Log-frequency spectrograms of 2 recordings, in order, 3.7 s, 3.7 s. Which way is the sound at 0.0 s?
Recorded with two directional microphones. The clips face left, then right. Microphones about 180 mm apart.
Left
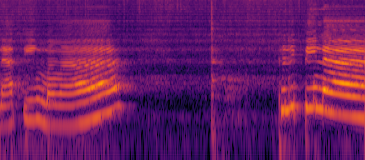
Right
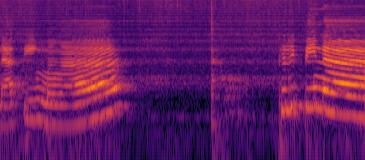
45° left (ahead or behind).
